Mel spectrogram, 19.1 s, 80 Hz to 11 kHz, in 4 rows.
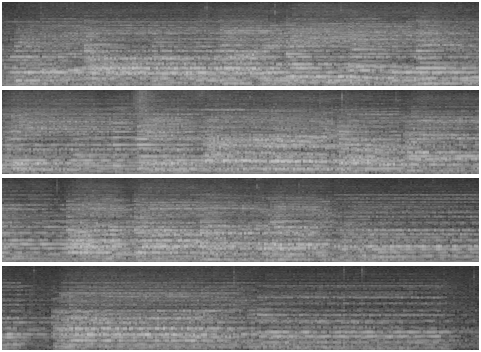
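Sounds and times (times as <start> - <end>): congregation singing a hymn: 0.0 - 19.0
organ playing held chords: 0.0 - 19.0.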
